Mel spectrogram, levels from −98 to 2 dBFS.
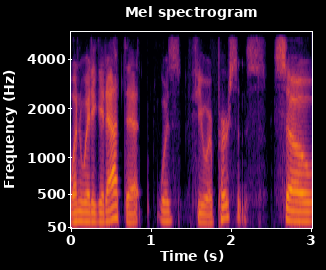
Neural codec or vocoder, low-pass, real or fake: none; 5.4 kHz; real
